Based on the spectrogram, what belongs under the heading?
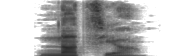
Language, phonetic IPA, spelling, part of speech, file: Polish, [ˈnat͡sʲja], nacja, noun, Pl-nacja.ogg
